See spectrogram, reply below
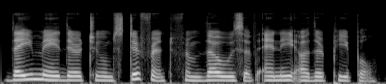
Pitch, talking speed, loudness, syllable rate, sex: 190 Hz, 170 wpm, -17 LUFS, 4.6 syllables/s, female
